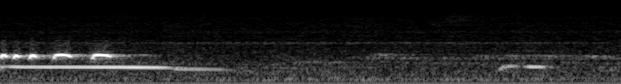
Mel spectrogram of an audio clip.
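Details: Local zebra dove singing loudly, a champion bird: a rapid burst of low cooing notes over a long level coo that slides down, then a softer coo phrase after a pause.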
